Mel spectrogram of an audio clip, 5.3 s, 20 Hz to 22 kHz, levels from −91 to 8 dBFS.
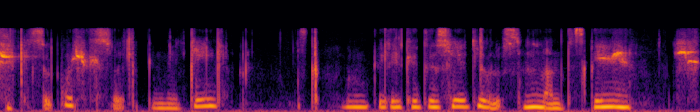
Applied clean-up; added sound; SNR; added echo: neural diffusion model UNIVERSE++.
